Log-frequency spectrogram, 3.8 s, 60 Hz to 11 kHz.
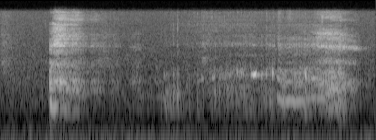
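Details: Sleeping French bulldog, aged 12, snoring gently. A sharp snorting intake opens the passage, then a long wheezy, hissing breath drifts along and swells once more before the end.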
